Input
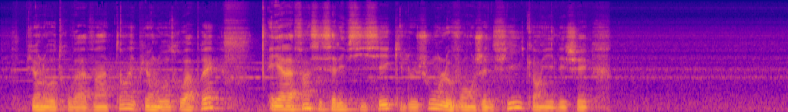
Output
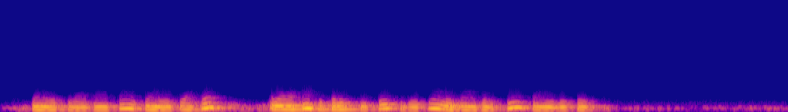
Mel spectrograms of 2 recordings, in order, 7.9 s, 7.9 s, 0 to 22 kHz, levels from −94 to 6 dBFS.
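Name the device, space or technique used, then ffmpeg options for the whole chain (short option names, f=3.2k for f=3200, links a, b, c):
the neighbour's flat through the wall: -filter_complex "[0:a]asettb=1/sr,asplit=3[a][b][c];[a]atrim=end=1.944[d];[b]atrim=start=1.94:end=3.72,asetpts=PTS-STARTPTS,afade=t=in:d=0.004:c=qsin,afade=t=out:st=1.776:d=0.004:c=qsin,equalizer=f=270:t=o:w=1.4:g=5.5[e];[c]atrim=start=3.716[f];[d][e]acrossfade=d=0.004:c1=hsin:c2=qsin[g];[g][f]acrossfade=d=0.004:c1=qsin:c2=hsin,lowpass=f=250:w=0.5412,lowpass=f=250:w=1.3066,equalizer=f=150:t=o:w=0.67:g=8,afftdn=nr=21:nf=-28,aecho=1:1:81:0.2,volume=-1dB"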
